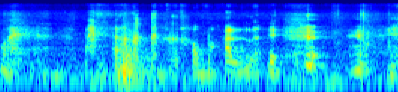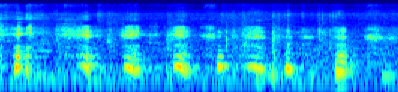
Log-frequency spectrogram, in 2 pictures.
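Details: In Thailand, a Boston Terrier makes a run of short, breathy whimpers and pants, repeated several times a second in an uneven rhythm, while a person talks excitedly alongside.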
